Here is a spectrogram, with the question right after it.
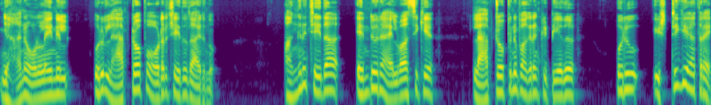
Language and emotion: Malayalam, fearful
